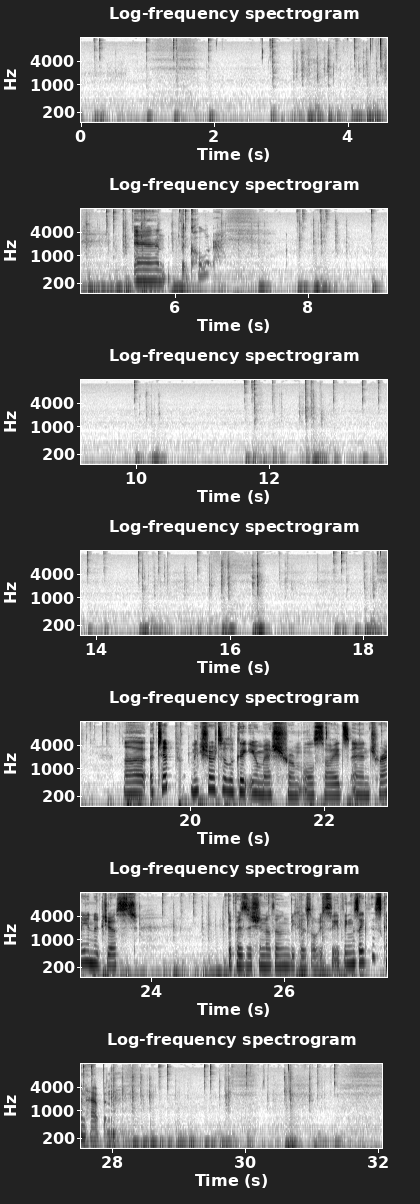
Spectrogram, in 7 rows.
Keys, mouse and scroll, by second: 1.0-2.9 drag, 3.4 Tab, 4.3 Tab, 6.0 e, 7.3 s, 8.1 e, 10.3 s, 12.4 middle click, 12.7 Tab, 14.7 Tab, 15.9 s, 18.0 Tab, 22.4 Tab, 26.5 ctrl+z, 28.2 ctrl+z, 30.6 o.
